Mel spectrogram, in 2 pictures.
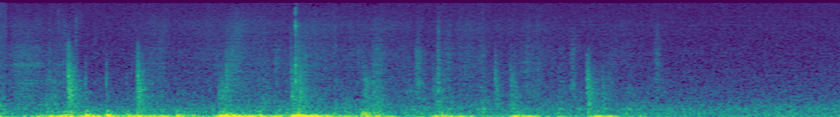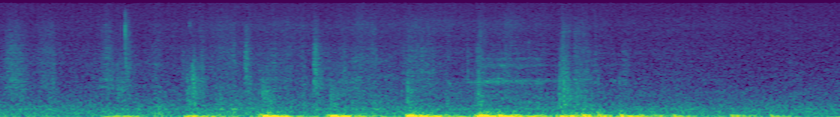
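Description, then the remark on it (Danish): The handle of an exit door is pressed down and released during dog training, giving a few sharp metallic clicks and clunks amid soft shuffling and low bumps, with a quiet pause midway before more clicks follow. “Dæk, mens du går til udangst til udgangsdøren, trykker håndtaget ned og går tilbage igen.”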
